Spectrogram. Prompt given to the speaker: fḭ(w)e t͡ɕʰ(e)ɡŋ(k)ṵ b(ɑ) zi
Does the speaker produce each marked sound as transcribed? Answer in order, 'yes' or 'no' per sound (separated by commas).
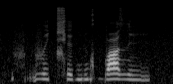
no, yes, no, yes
